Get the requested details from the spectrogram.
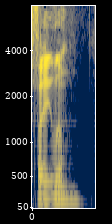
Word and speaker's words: Phelim: and I learned that his first name is pronounced Phelim. I wasn't sure if it was Phelim or Phelim. I've been saying Phelim, and he confirmed that that is.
